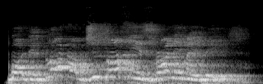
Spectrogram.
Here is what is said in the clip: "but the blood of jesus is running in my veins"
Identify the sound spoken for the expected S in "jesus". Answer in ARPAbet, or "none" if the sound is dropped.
S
